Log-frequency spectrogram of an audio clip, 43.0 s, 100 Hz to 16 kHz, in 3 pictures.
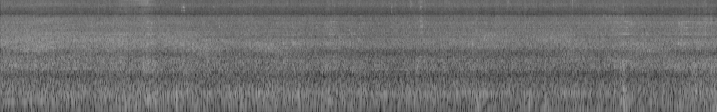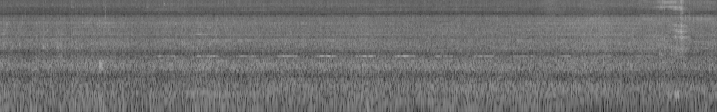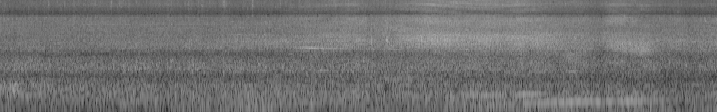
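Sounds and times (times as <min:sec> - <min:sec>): diesel earthmoving machinery running: 0:00.0 - 0:43.0
reversing alarm beeping: 0:17.4 - 0:27.3, 0:34.4 - 0:35.7.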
